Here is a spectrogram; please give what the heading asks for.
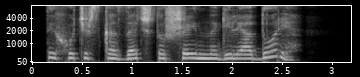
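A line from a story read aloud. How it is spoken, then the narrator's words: Muffled question. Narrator (Russian): глухо спросила она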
